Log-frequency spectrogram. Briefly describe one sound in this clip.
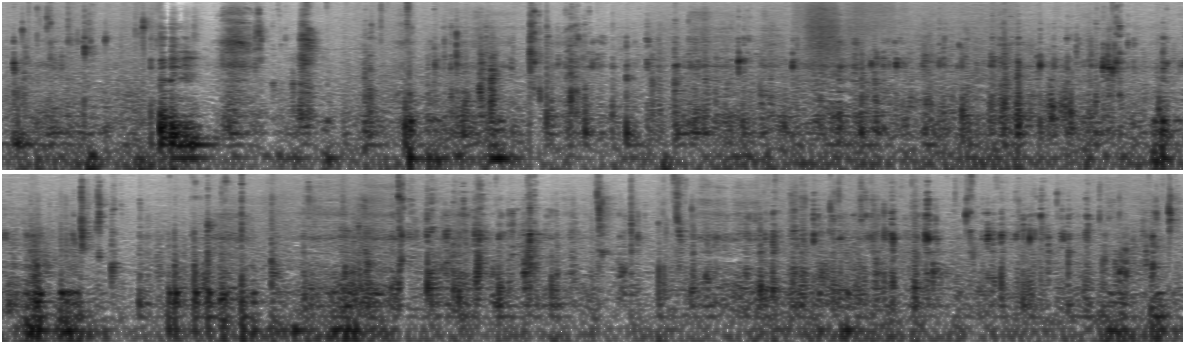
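A young man chews food noisily close to a microphone.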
